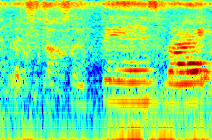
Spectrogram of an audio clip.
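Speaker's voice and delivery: hushed, very soft, easygoing, calm, mellow murmur. Speaker recommending a video, imitating the woman's calm, mellow voice. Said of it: "She's so calm and mellow".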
